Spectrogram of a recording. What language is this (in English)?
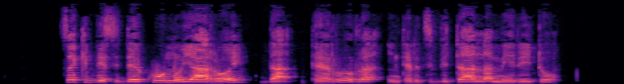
Esperanto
